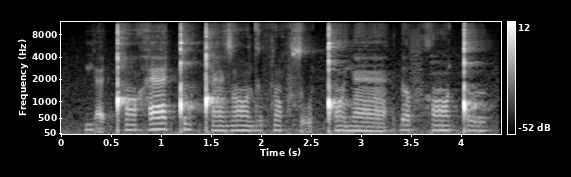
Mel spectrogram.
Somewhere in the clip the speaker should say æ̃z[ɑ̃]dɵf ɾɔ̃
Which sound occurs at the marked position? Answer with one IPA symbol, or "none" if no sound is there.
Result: ɔ̃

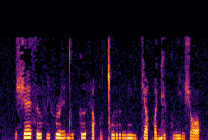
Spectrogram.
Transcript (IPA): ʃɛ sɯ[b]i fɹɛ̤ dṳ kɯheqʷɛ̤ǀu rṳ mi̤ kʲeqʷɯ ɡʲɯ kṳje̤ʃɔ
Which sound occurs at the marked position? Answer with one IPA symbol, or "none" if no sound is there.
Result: f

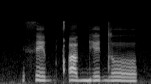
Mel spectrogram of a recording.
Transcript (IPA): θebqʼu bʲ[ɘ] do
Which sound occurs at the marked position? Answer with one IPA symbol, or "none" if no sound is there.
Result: ɘ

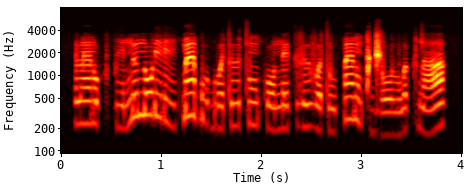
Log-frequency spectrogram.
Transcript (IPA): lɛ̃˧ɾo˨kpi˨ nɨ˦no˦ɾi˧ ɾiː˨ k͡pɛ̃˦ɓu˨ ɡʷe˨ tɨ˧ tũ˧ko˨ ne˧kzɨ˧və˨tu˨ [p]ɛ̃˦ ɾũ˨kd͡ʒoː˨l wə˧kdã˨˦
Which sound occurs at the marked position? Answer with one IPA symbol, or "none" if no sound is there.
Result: p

